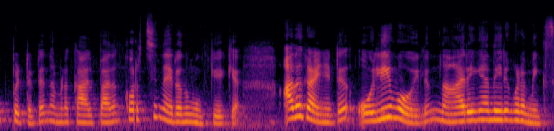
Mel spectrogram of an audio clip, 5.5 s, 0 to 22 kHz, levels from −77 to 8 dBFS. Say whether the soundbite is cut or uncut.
uncut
